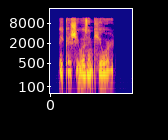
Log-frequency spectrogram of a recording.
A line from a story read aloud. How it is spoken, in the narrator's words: Alex asked softly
